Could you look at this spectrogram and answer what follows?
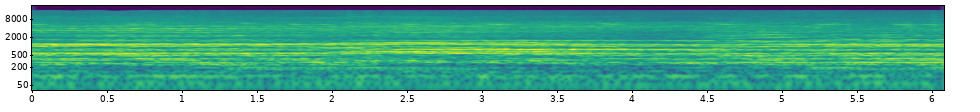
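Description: Background music of long, slowly held chords.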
